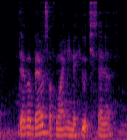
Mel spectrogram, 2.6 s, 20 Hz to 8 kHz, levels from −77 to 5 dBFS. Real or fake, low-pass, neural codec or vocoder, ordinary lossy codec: real; none; none; none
